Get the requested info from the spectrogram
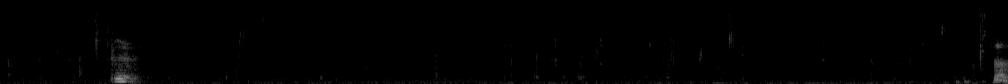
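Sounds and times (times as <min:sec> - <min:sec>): faint chewing and crunching: 0:00.0 - 0:10.0.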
